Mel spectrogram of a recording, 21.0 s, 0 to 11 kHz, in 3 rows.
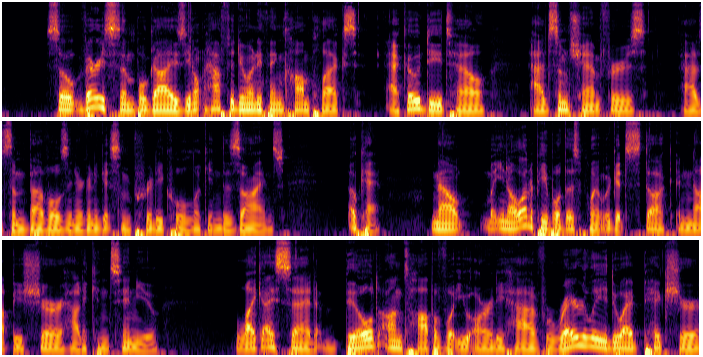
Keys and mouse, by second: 0.5 click.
